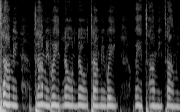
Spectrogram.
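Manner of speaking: high, suddenly gentle pleading, edge dropped. Retelling what he said to tommy: imitating a suddenly soft voice. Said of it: "He got mad soft voice all of a sudden".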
